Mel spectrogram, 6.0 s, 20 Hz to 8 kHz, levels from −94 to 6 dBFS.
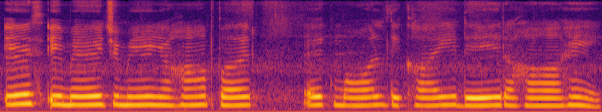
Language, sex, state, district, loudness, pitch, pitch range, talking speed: Hindi, female, Rajasthan, Jaipur, -13 LUFS, 215 Hz, 205-225 Hz, 110 wpm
